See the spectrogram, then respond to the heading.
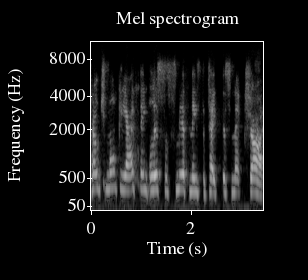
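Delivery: strongly nasal voice, every word through the nose. Coach describing which player might speak up, imitating Dee Dee Richards nasal voice. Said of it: "she's got a real nasally voice".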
